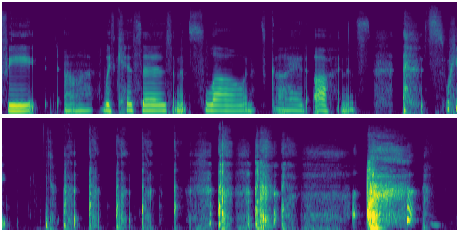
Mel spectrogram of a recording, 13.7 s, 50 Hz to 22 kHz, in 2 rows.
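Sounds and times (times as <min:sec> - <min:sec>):
speech: 0:00.1 - 0:07.6
sharp coughs: 0:07.8 - 0:11.3, 0:12.1 - 0:13.3.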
